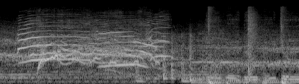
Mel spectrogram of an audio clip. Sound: all scream

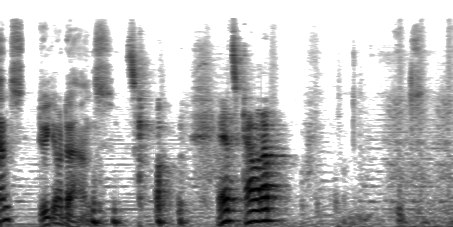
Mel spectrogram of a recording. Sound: laugh

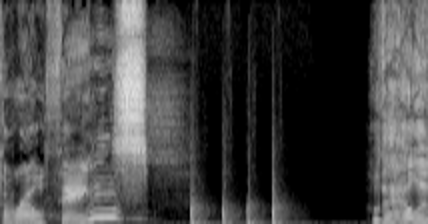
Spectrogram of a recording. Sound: knocking on door

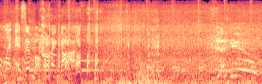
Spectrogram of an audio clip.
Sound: laughing

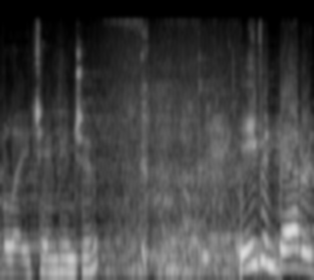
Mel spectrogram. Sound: laughter

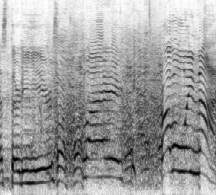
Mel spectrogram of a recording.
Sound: audience laughs

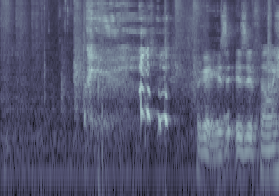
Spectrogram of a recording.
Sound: nervous laughter

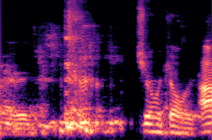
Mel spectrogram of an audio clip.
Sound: group laughing

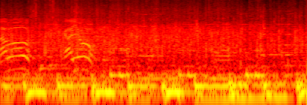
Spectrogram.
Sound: Aplausos

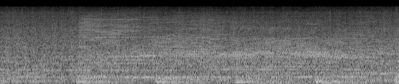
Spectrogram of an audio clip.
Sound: screeching

